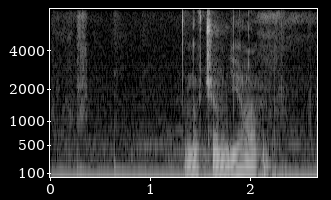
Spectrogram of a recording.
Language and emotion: Russian, neutral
